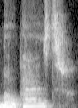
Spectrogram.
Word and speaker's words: Llopiz: Victim is Jonathan Lopez, but it's spelled funky, LLOPIZ.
